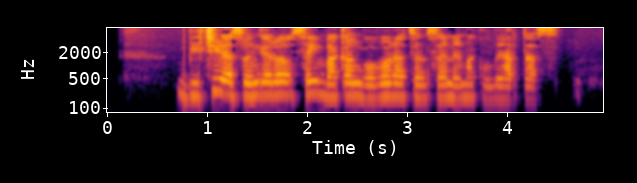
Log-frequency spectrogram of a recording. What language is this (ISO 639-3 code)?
eus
